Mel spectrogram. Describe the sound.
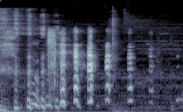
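A chicken clucks in a quick run of short, choppy calls that rise and then trail off, fairly loud with no one talking.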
